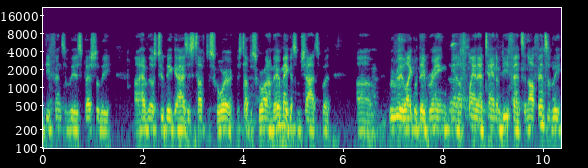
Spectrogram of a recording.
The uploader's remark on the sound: Addressed the media via Zoom conference after the Utah Jazz dropped their first exhibition 101-88 to the Phoenix Suns in Orlando.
